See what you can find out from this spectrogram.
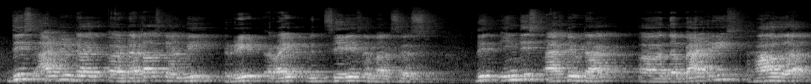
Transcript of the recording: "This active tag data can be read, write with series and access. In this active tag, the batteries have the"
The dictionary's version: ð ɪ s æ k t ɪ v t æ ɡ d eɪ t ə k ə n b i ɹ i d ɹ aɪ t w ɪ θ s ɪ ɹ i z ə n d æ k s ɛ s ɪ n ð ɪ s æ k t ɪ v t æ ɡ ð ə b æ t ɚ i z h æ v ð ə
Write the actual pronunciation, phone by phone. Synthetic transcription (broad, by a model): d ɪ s æ k t ɪ v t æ d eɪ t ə k ə n b i ɹ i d ɹ aɪ t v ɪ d s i ɹ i ə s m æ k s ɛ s ɪ n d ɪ s æ k t ɪ v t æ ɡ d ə b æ t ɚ i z h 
